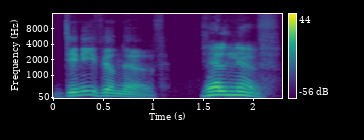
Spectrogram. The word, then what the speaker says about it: Denis Villeneuve: And the fact that they announced Villeneuve, did I say it right? No, you didn't. Okay, say it. Denis Villeneuve. Okay. Villeneuve. There you go.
